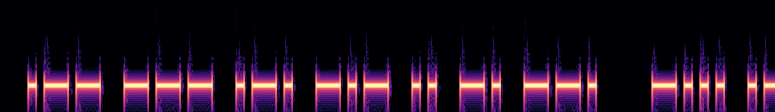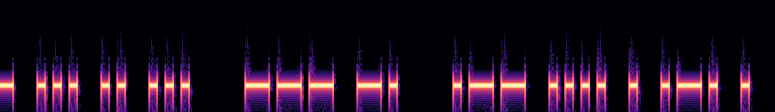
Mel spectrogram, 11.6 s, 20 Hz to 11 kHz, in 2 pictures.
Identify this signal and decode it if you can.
Morse code, heard as a keyed tone, about 21 wpm, 700 Hz. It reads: WORKING BASIS ON WHERE
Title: Sentences from Top 1000 Words - Review Part 5 - 20wpm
